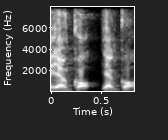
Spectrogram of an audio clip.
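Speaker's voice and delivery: normal talking voice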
